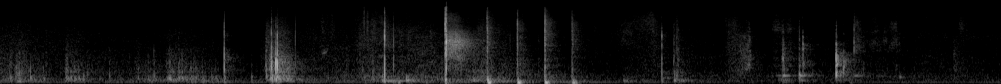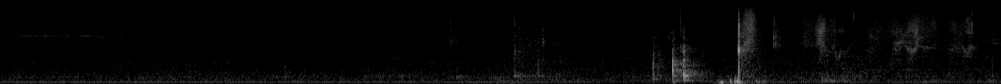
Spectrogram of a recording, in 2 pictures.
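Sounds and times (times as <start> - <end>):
hands slapping and chopping body: 4.4 - 5.9.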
